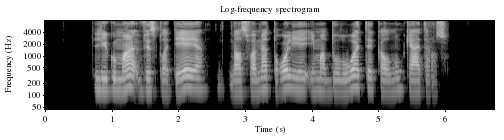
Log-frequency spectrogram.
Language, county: Lithuanian, Vilnius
